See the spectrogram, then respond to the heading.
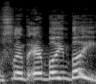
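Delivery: put-on Australian accent. Retelling a story, quoting what a guy said, in an australian accent. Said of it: "That's a good accent".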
